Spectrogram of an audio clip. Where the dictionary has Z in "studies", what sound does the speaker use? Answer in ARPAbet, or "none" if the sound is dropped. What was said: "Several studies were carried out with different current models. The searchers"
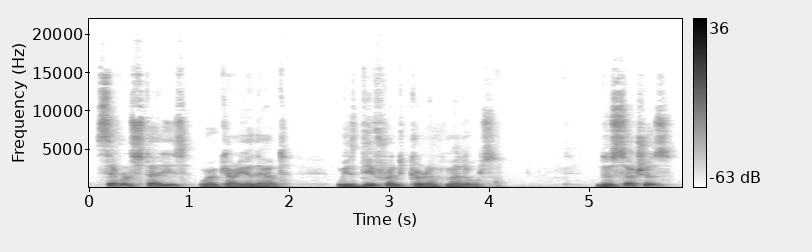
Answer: Z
